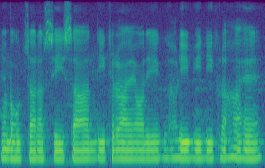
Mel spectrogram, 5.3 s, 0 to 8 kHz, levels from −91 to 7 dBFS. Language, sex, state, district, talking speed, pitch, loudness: Hindi, male, Jharkhand, Deoghar, 145 wpm, 110 Hz, -16 LUFS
